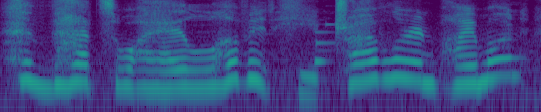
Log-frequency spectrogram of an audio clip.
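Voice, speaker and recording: An actress playing a sweet, earnest young female dancer in a video game, gentle and polite. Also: extremely high pitch, brisk. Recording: music behind the voice.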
